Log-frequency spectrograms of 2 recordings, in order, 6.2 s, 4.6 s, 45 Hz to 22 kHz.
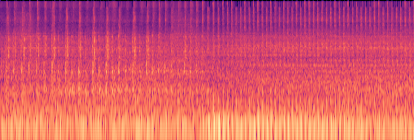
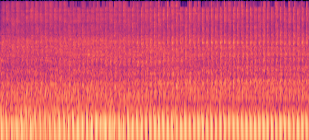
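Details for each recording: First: Yamaha Nmax scooter at 79,000 km after rebuilding top and bottom end with a 60 oversize piston: quiet even idle, steady low putter, no knocks or rattles, no engine light, revs normally. Normal idle. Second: Yamaha Nmax scooter, no engine warning light, before rebuild: loud fast even clatter about four beats a second over idle, heavy mechanical knock. Worn engine top and bottom end.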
